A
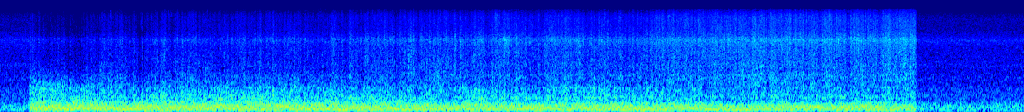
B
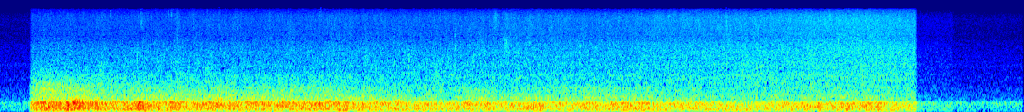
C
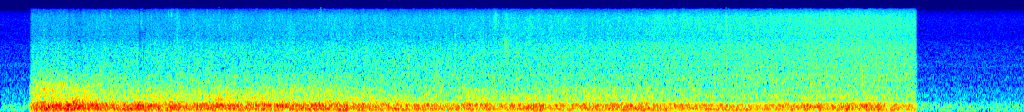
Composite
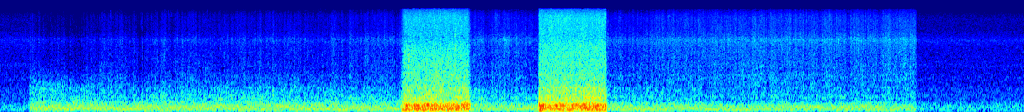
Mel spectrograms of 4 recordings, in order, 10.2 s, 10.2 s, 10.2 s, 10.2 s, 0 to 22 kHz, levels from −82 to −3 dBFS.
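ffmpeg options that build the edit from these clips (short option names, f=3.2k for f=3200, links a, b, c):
-filter_complex "[2:a]asplit=2[a][b];[0:a]asplit=3[c][d][e];[c]atrim=end=4.05[f];[a]atrim=start=4.01:end=4.71[g];[d]atrim=start=4.67:end=5.392[h];[b]atrim=start=5.388:end=6.062[i];[e]atrim=start=6.058[j];[f][g]acrossfade=d=0.04:c1=tri:c2=tri[k];[k][h]acrossfade=d=0.04:c1=tri:c2=tri[l];[l][i]acrossfade=d=0.004:c1=hsin:c2=hsin[m];[m][j]acrossfade=d=0.004:c1=hsin:c2=hsin"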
